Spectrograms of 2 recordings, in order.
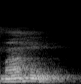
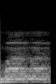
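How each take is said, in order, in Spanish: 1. La palabra termina en la vocal u. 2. La palabra termina en la vocal a. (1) "es mamu" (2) "también están mal, oímos muy mal"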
